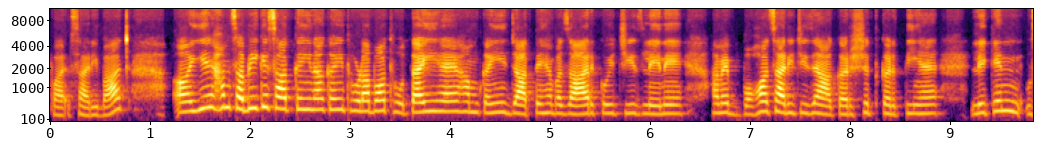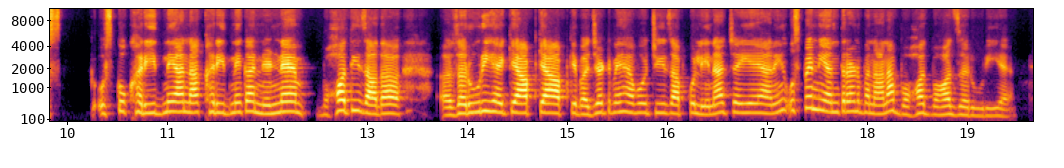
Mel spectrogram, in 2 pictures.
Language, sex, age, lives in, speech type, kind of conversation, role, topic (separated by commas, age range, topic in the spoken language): Hindi, female, 30-34, India, conversation, advice, advisor, अचानक हुई खरीदारी और बाद में पछतावा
